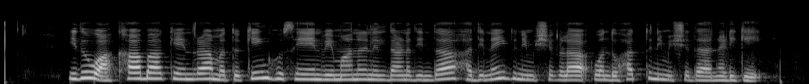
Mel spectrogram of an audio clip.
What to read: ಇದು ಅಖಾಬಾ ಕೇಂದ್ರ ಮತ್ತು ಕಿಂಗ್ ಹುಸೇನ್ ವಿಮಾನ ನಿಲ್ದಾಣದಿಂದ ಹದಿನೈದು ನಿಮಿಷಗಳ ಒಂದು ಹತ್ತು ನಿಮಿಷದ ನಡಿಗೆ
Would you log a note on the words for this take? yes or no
no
